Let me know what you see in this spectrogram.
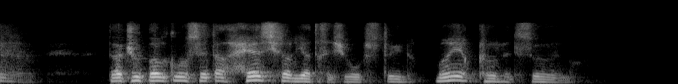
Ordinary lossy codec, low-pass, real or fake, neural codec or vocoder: Opus, 16 kbps; 7.2 kHz; fake; codec, 16 kHz, about 1 kbps, DyCAST, with the encoder's durations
